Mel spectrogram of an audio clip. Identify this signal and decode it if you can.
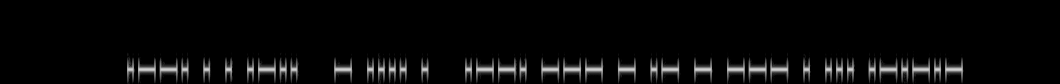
Morse code, heard as a keyed tone, about 22 wpm, 700 Hz. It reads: PEEL THE POTATOES.
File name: practice / 22wpm / Easy Sentences with Hints - 22wpm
